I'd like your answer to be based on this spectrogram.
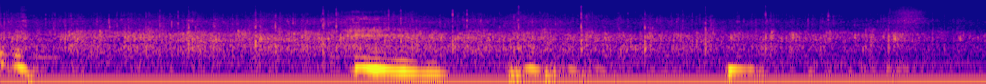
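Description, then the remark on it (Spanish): An audience applauds with a steady wash of clapping that lasts the whole five seconds, while a few voices call out briefly over it. “Pero démosle un aplauso, pues, porque ustedes me tienen.”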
